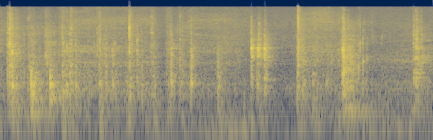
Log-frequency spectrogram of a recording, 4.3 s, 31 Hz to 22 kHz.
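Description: Cellophane-wrapped TDK SA-X 90 cassettes being handled in their cardboard ten-pack box as one is pulled out: a run of light, irregular plastic clicks, taps and rustling scrapes.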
